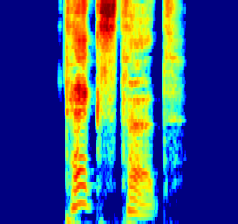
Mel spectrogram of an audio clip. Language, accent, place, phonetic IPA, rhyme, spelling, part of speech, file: German, Germany, Berlin, [ˈtɛkstət], -ɛkstət, textet, verb, De-textet.ogg
- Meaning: inflection of texten: 1. second-person plural present 2. second-person plural subjunctive I 3. third-person singular present 4. plural imperative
